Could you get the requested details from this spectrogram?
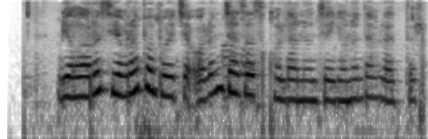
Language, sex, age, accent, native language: Uzbek, female, 19-29, Farg'ona, Uzbek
